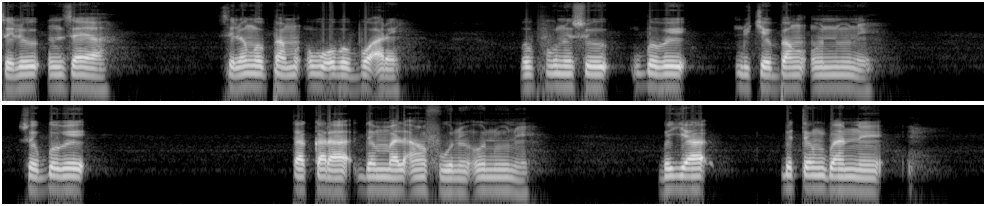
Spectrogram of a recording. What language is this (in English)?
Dagbani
